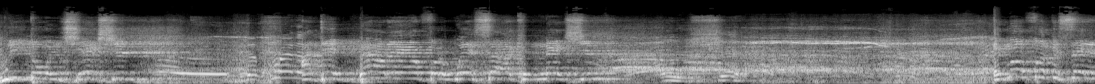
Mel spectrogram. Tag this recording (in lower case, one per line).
speech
